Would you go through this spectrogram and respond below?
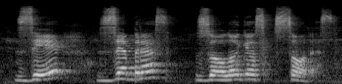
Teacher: En México la Z la pronuncian como S, pero en lituano es Z. · Y también podríamos decir que es dental, ya que la vibración ocurre detrás de los dientes, o bueno, cerca de los dientes, digamos así.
